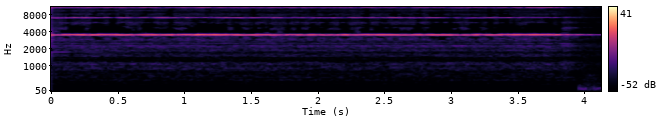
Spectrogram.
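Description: Sampled solo violin from VSL Synchron-ized Solo Strings holding one very high, pure harmonic (flageolet) note, the top note of an ascending harmonics arpeggio. It is held steadily and stops just before the end.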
